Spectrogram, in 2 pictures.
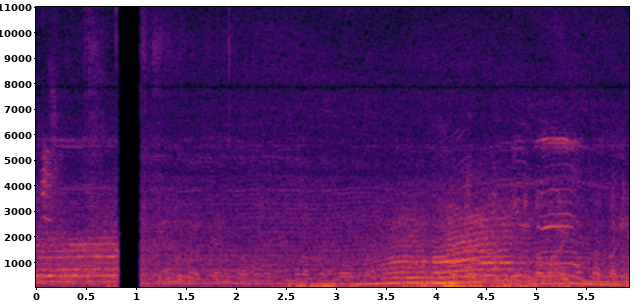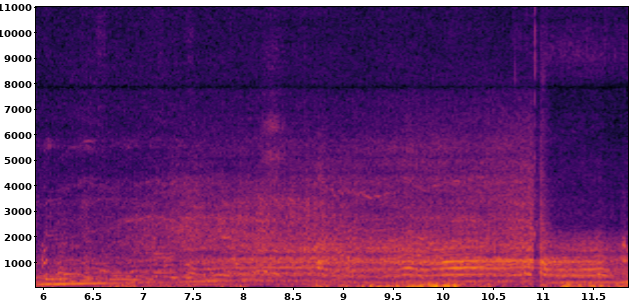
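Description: A second rally car engine revs hard as the car approaches and passes.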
